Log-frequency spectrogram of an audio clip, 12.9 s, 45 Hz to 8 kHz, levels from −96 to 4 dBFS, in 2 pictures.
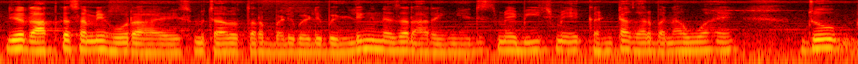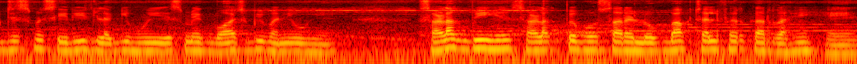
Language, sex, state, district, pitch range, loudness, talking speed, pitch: Hindi, male, Telangana, Nalgonda, 120-145 Hz, -35 LUFS, 235 wpm, 135 Hz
